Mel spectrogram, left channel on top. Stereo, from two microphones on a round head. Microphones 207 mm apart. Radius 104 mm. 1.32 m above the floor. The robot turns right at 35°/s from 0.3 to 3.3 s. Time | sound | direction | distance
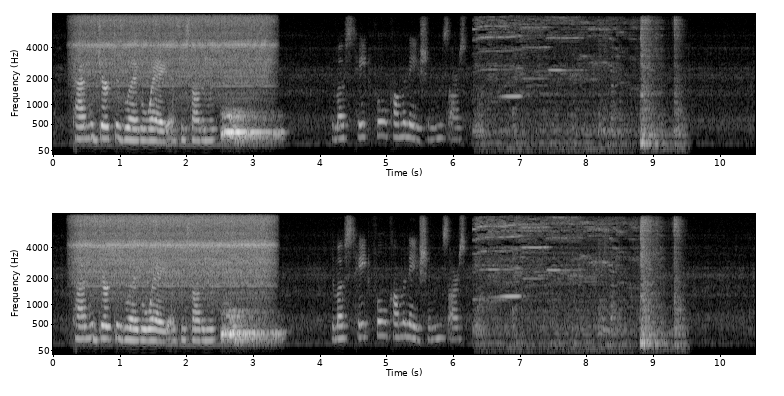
0.3 | a woman speaking | 95° left | 0.9 m
2.5 | a shout | 25° right (ahead or behind) | 2.0 m
4.2 | a woman speaking | 65° right (ahead or behind) | 1.0 m
6.3 | a squeak | 35° right (ahead or behind) | 1.6 m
